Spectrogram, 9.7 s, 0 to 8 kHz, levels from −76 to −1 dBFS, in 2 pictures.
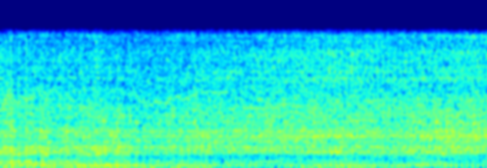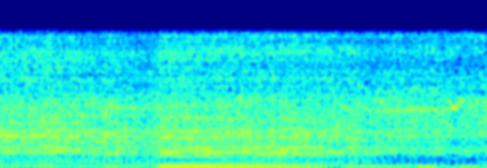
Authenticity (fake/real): real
